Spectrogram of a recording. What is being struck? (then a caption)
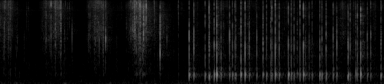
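Small cardboard box. A small, hollow, white-and-red printed cardboard box is held in the hands and scratched and tapped with long nails. Soft, dry scratching and brushing comes first, then a rapid, irregular run of crisp taps with a hollow, boxy knock.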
